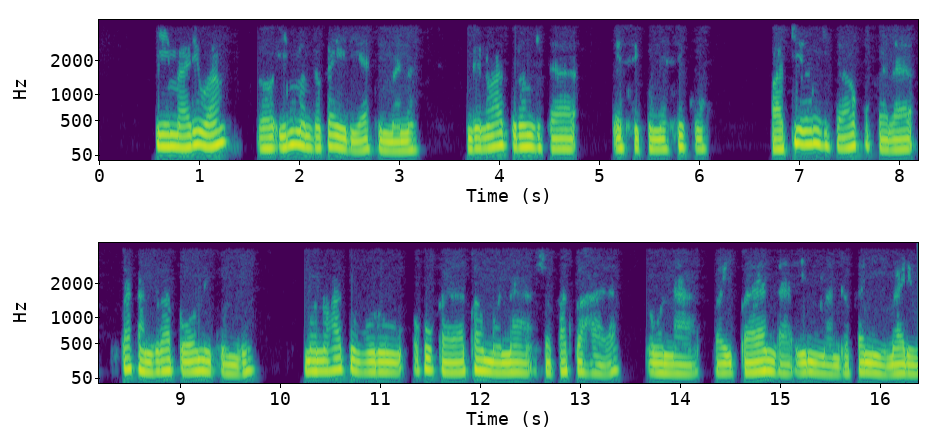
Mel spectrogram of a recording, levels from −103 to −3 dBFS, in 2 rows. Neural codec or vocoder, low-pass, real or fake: none; 3.6 kHz; real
